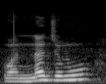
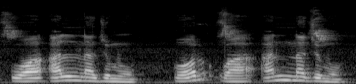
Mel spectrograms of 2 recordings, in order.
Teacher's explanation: উচ্চারণটা ওয়া থেকে শুরু হয়, ডাইরেক্ট নুনকে গিয়ে ধরবে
